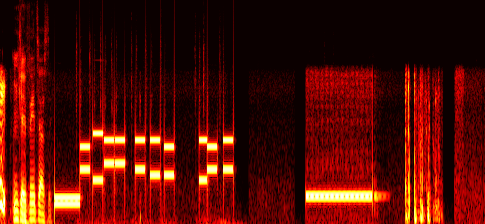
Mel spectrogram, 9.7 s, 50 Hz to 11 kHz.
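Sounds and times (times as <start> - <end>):
speech: 0.0 - 1.1
steady telephone dial tone: 1.1 - 2.2, 6.1 - 7.7
telephone ringing: 1.1 - 4.7, 6.1 - 7.7.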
